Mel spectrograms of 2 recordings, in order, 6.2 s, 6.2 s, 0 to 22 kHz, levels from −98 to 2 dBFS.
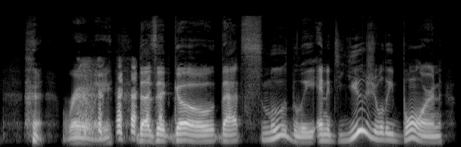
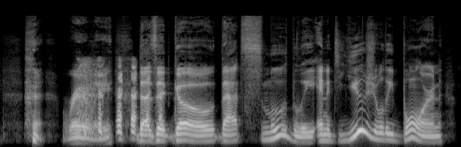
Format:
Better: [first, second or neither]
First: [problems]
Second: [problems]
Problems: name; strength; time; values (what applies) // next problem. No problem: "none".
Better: second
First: muffled; slightly; fading above 2 kHz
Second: none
